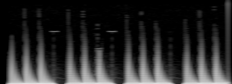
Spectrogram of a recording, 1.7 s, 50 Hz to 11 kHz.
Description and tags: PsyTrance Bassline in G0 137bpm
Bpm is 137 and notes are G0. Bass uses distorsion, delay, reverb and EQ.
bassline, psytance, bass, loop, electronic, synth, G0, music, 137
